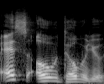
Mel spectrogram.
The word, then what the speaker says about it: sow: 이 SEW와 SOW 둘 다 발음이 똑같습니다.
